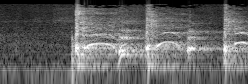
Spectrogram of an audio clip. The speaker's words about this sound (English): I was just reminded that I should tell you that my cough is really much better. It's just that at this hour of the day, it's not better. But the rest of the day, it's pretty good.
